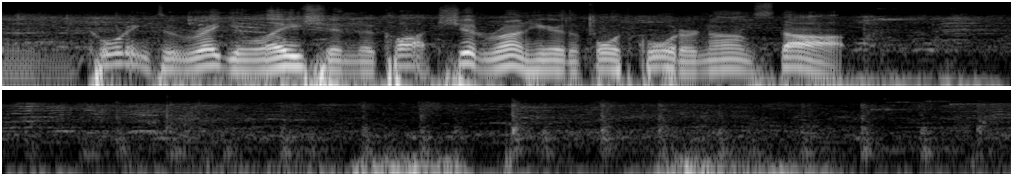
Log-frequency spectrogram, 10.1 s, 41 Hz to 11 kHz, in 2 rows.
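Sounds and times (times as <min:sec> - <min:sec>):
faint voices in gym: 0:00.0 - 0:10.0.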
